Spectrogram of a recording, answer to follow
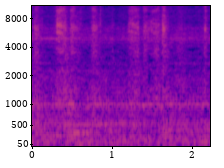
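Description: Handwriting: a few short, scratchy strokes of a pen or marker on a writing surface, quiet and irregular.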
